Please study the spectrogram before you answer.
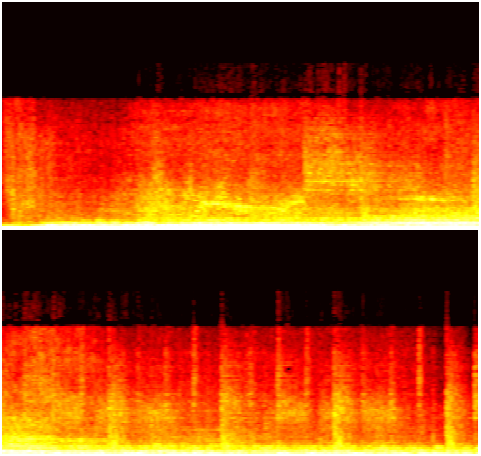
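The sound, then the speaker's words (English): Motorbike engines start and roar as riders burn along a warehouse aisle and out onto the street: a loud, sustained engine drone with a revving pitch sweep early on. “They mount their motorbikes, switch on their engines, burn along the main aisle of the warehouse and out onto the street.”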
